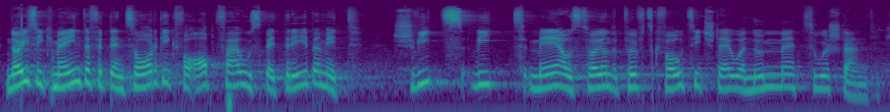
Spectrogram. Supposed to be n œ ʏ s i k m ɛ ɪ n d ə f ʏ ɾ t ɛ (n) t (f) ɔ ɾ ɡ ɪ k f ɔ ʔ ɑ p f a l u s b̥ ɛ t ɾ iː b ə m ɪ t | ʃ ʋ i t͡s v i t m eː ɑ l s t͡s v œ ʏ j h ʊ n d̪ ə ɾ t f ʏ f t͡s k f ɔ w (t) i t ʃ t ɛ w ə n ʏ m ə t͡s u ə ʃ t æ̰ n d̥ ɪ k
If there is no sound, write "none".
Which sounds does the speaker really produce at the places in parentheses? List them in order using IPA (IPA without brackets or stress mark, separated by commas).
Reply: n, s, t͡s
